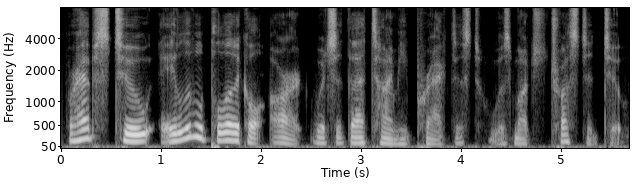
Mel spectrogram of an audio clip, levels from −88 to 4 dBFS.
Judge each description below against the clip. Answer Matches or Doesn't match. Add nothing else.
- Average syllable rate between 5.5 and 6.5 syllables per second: Doesn't match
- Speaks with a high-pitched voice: Doesn't match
